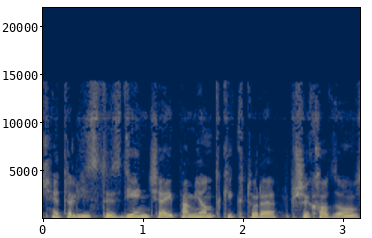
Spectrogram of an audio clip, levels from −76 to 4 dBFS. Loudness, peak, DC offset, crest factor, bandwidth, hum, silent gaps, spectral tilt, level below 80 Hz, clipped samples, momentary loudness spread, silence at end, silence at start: -23 LUFS; -8 dBFS; under 0.1%; 14 dB; 15 kHz; none; none; -6 dB/octave; -50 dBFS; under 0.1%; 5 LU; 0 s; 0 s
